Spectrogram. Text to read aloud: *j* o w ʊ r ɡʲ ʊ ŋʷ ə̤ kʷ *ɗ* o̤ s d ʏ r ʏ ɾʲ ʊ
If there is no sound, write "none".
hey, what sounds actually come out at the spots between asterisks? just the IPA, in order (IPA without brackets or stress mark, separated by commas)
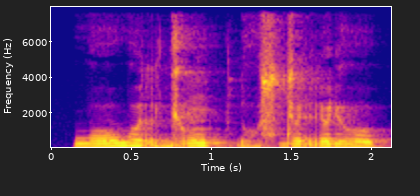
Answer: w, ɗ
